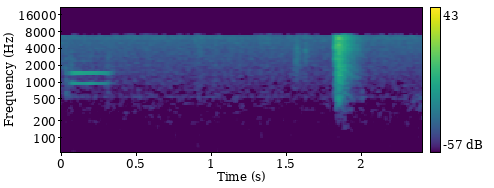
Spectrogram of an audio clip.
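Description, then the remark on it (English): A brief dual-pitched telephone tone sounds at the start after a phone call is hung up, then a short sharp click or burst of line noise follows over a quiet hiss; no one speaks. “Doesn't want to hang up. No, I hung up.”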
